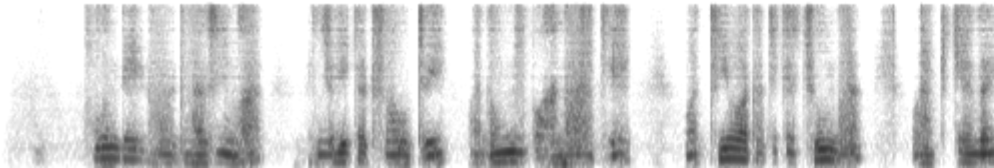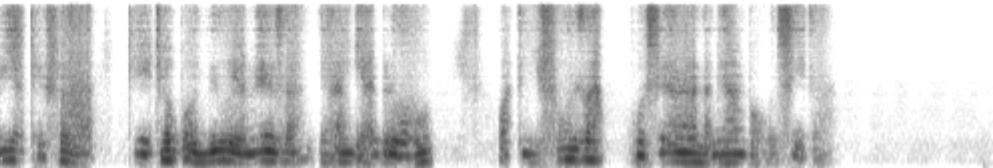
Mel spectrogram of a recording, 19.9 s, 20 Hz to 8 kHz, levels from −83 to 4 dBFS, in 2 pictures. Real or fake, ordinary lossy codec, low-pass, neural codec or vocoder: fake; MP3, 48 kbps; 7.2 kHz; codec, 44.1 kHz, 0.9 kbps, DAC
